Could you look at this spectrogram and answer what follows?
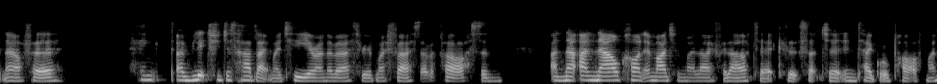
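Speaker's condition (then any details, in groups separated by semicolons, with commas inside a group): No condition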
